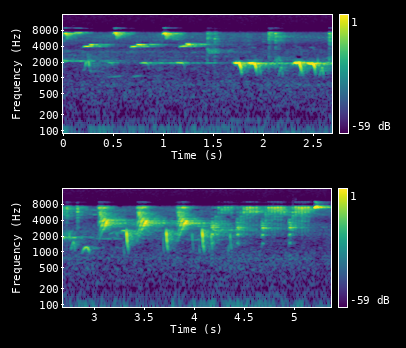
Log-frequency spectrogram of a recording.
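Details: Nightingale song recorded in early spring: long steady whistled notes held at one pitch, then a quicker run of sharp falling sweeps and bright chirps, with a faint low rumble underneath.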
